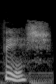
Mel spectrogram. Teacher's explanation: F sound, as in fish, is voiceless. This means that your vocal cords don't vibrate when you say it.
